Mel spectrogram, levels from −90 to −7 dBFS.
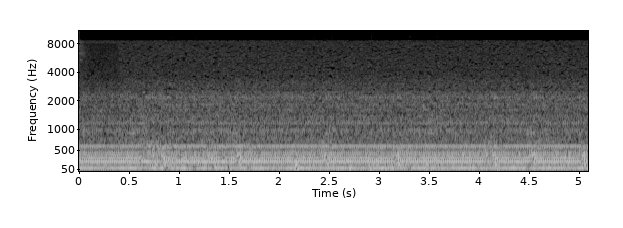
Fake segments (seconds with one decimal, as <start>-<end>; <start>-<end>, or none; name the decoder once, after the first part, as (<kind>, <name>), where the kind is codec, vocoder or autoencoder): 0.6-1.8 (vocoder, BigVGAN v2)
